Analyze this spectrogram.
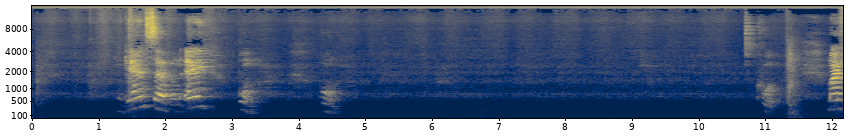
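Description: Sneakers step and scuff on a wooden floor.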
